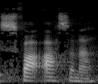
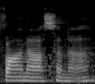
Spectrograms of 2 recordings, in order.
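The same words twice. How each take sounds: First: A brief catch separates the two a vowels. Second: An n sound joins the two a vowels. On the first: "There's that little stutter of the A" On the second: "But a lot of people say svanasana"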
